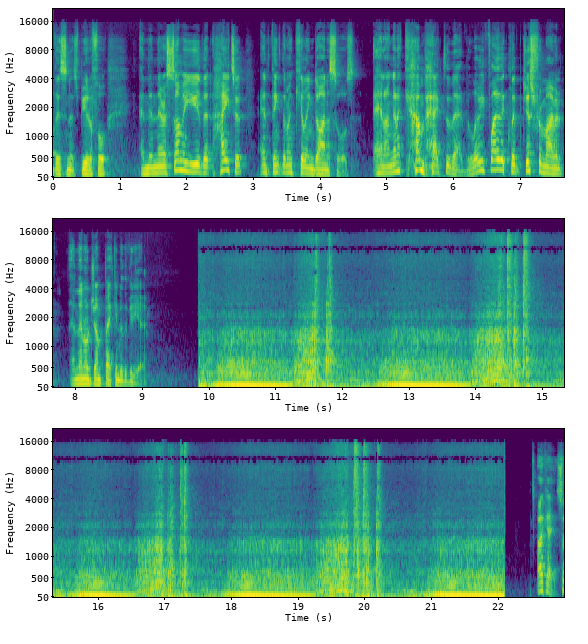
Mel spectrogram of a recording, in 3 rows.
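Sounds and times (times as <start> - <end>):
speech: 0.0 - 9.2, 22.6 - 23.0
gasoline car engine revving over a deep idle: 9.9 - 22.1.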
